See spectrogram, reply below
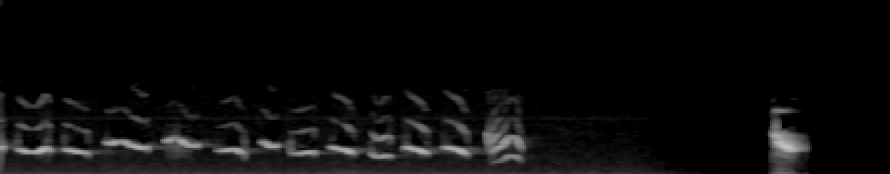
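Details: Caged chestnut-bellied seed finch (picolet or curio) of Suriname in a 'pije pije' training song: clear, high whistled notes in quick slurred pairs, about thirteen phrases, ending in a sharper chirp; a single click follows after silence.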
